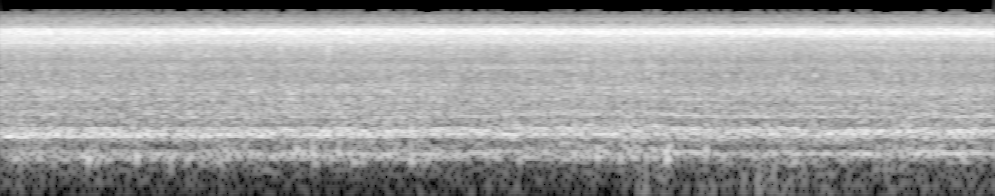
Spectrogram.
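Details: Japanese honey bees fanning continuously in hot weather produce a dense, even buzzing hum, faintly pulsing, with a bright steady hiss over it.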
